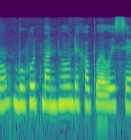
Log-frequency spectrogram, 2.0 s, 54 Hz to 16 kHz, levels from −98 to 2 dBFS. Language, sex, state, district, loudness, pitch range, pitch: Assamese, female, Assam, Kamrup Metropolitan, -14 LUFS, 220-240 Hz, 230 Hz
